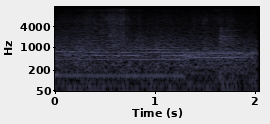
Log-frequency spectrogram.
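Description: A person's voice holding a long, level hesitation sound after trailing off mid-sentence, stopping about a second and a half in, over faint outdoor hiss.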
